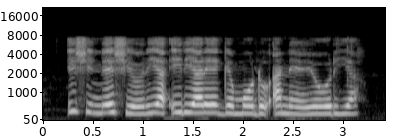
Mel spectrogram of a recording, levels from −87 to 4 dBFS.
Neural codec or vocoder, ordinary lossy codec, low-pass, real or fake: none; none; 7.2 kHz; real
